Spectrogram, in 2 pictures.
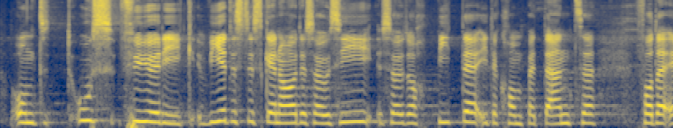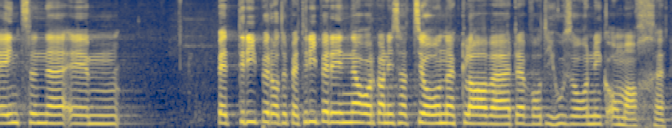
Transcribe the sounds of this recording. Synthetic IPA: ʔʊnttusfyːəɾiɡʋiəd̪əsd̥̪əsɡ̥enɑʊd̪əsœwsiːsœwd̪ɔχb̥it̪əʔɪd̥əkʰɔmpɛt̪ænt͡səfɔd̪əɛɪnt͡sl̩nəɛm | b̥et̪ɾiːbəɾɔd̪əɾbet̪ɾiːbəɾɪnːəɔɾɡɑnisɑt͡sjoːnəklɑːɾvæːɾdəʋod̪iɦus̬ɔɾniɡomɑχːə

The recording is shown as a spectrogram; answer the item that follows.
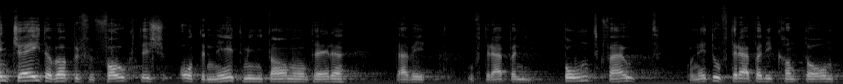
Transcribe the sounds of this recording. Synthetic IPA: ɛntt͡ʃɛɪdəɔbœpːəɾfəɾfɔlktɪʃɔd̥̪əɾnɪdminid̥ɑːməʊnd̪hɛɾə | d̥æːʋɪtuft̪əɾɛb̥ənib̥ʊntkfɛlt | ʊnɪduft̪ɾɛb̥ənikʰɑnt̪oːn

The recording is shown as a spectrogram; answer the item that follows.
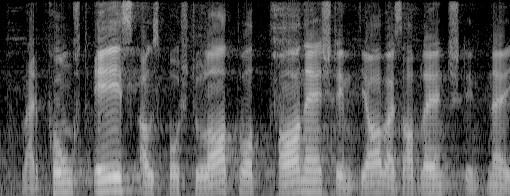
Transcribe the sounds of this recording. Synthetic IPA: ʋæːɾpʰʊŋkt̪ɪːsɑwspʰɔʃtulɑːt̪ʋɔt̪ɑːnɛːʃtɪmt̪jɑːʋæɾsɑb̥lɛːntʃtɪmtnɛj

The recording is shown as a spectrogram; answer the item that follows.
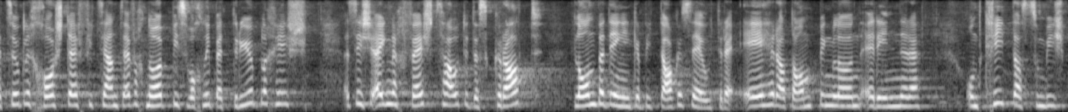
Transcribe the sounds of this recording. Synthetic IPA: ɛt͡syːɡləχχɔʃtəɛfit͡sjænt͡sɛɪfɑχnoœpːisʋoχlibɛt̪ɾyəbləχɪʃ | ʔəsɪʃɛɪɡən̩tləχfɛʃtt͡shɑltədɑsɡ̥ɾɑd | tloːnbɛdɪŋiɡəbɪtɑɡəsɛltəɾəʔɛːɦəɾɑd̥ɑmpɪŋløːnɛɾɪnːəɾə | ʊntkχitɑst͡sʊmbiʃ

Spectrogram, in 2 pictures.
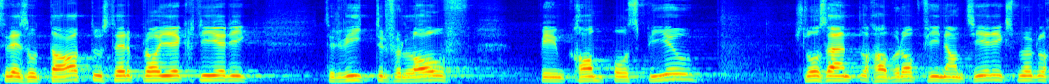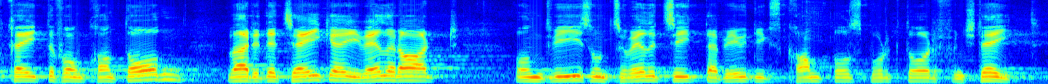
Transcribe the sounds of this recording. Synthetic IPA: srɛsʊltɑːtusd̥ɛɾpɾɔjɛkʰtiəɾik | d̥əɾʋitəɾfəɾlaʊf | b̥ɪmkʰɑmpʊsb̥iəw | ʃlʊsæntləxɑbəɾopfinɑnt͡siəɾɪksmøɡlɪxkʰɛɪtəfɔmkʰɑnt̪oːn | ʋæːɾdədɛt͡sɛɪɡəiʋɛləɾɑːt | ʊndʋiːsʊnt̚t͡suʋɛləɾt͡sit̚d̥æbɪldɪkskʰɑmpʊsb̥ʊɾkd̥ɔɾfɛntʃtɛɪt

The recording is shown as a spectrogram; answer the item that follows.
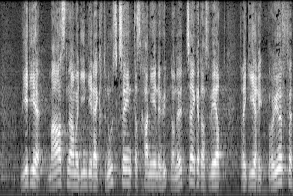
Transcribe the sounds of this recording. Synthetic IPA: viədiəmaːsnaːmədiindiʁɛkχtənuːskseːnt̚d̥asχɑniχenəɦytnɔnøtsɛɡədasvɪʁtː | ʁeɡiəʁik̚pryəfə

